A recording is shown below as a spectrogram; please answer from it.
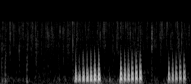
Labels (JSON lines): {"label": "biophony", "recorder": "SoundTrap 300"}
